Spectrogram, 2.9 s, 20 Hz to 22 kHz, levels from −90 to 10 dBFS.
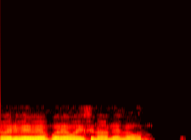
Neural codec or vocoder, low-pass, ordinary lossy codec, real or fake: codec, 16 kHz, 16 kbps, FunCodec, trained on LibriTTS, 50 frames a second; 5.4 kHz; AAC, 32 kbps; fake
